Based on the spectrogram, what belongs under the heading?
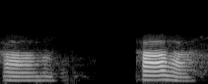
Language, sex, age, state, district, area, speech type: Sindhi, female, 45-60, Maharashtra, Thane, urban, conversation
